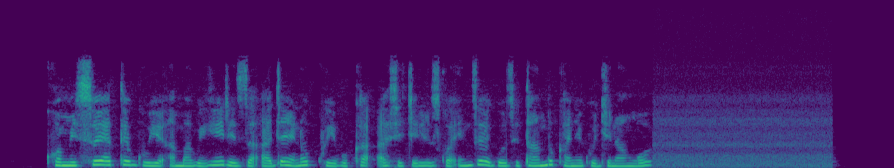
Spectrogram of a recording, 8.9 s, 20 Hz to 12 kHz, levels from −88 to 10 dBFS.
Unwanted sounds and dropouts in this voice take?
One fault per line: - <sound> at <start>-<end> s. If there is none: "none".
none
